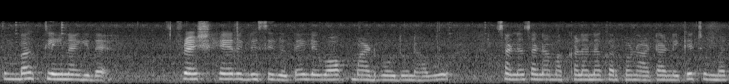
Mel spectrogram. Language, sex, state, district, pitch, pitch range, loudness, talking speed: Kannada, female, Karnataka, Raichur, 225 Hz, 215-245 Hz, -20 LUFS, 140 wpm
